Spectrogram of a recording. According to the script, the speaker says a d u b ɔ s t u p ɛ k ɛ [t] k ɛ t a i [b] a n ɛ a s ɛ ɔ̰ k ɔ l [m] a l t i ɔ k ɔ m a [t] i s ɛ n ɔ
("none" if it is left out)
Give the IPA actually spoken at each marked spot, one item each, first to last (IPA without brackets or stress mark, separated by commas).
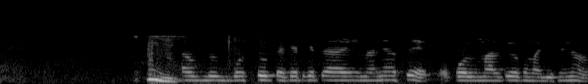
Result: t, m, m, d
